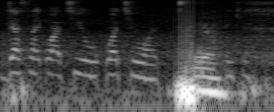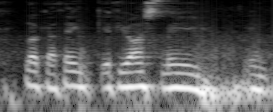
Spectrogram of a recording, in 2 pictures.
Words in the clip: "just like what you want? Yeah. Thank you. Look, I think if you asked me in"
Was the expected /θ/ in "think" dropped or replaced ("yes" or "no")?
no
